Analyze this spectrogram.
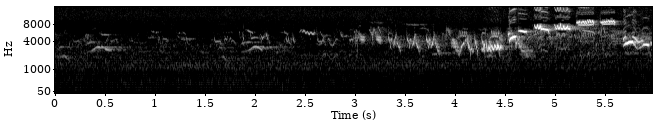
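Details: Year-round singer in the UK, a European robin holding winter territory: quiet high notes at first, then a louder burst of rapid, trilling, tumbling phrases, thin and bright, in the final seconds.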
